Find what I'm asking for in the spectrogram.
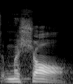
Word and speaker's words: mashal: It's the Hebrew word mashal. It's spelled M-A-S-A-L, but it's pronounced mashal, okay?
